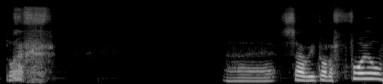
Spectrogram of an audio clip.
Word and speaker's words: Blech: Yeah, that's how it's pronounced. Blech.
